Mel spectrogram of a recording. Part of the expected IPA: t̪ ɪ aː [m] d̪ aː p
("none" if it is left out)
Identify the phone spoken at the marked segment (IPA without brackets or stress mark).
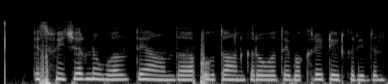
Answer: n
